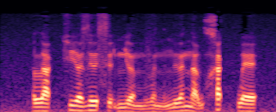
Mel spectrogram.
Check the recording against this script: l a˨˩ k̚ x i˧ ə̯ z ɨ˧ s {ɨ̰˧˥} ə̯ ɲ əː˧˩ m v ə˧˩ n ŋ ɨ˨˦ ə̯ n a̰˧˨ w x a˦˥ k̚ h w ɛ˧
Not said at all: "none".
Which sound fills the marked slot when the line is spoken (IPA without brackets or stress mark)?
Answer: ɨ̰˧˨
